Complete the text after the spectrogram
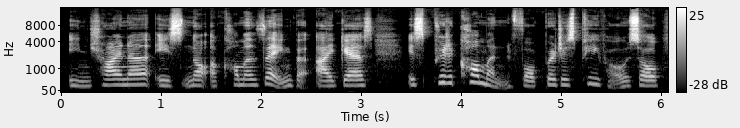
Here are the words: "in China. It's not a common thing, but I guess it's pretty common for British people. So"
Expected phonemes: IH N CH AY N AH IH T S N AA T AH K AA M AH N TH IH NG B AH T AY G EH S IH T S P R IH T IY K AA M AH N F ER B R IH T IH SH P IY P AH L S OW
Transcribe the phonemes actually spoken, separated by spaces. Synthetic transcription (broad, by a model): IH N CH AY N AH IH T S N AA T AH K AA M AH N TH IH NG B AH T AY G EH S IH T S P R IH T IY K AA M AH N F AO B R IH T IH S P IY P AH L S OW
